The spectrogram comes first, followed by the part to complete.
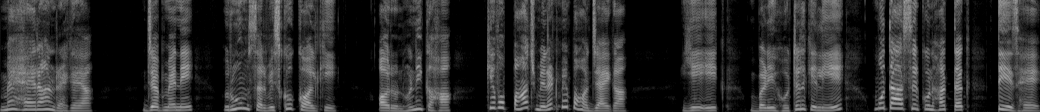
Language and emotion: Urdu, surprised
